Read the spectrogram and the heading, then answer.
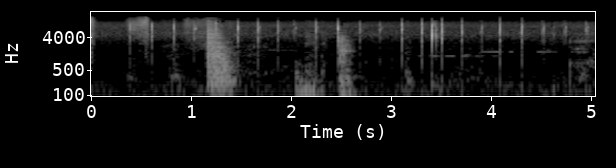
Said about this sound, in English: You guys like to hear some of my earbuds clicking?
